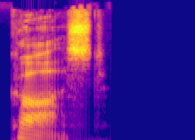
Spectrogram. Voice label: "cost", English; 3000 words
